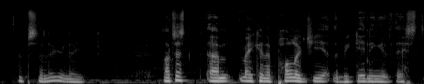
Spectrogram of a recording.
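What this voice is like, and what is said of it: Croaky voice. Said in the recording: “my voice is a little bit croaky, I'm just getting over a cold”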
